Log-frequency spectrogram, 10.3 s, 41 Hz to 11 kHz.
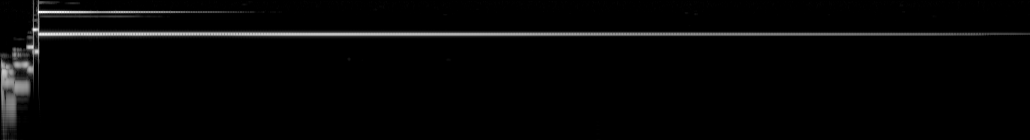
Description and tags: chin chin stretching 2
chin chin processed sample remix
chin-chin, stretching, transformation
